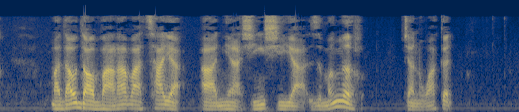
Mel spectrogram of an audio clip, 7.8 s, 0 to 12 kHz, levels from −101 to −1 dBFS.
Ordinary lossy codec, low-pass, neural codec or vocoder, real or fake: AAC, 32 kbps; 7.2 kHz; codec, 16 kHz, 4 kbps, X-Codec, WavLM features, trained on Multilingual LibriSpeech; fake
